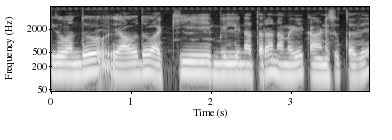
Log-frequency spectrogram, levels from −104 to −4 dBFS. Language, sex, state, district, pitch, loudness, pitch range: Kannada, male, Karnataka, Raichur, 125 Hz, -14 LUFS, 120-140 Hz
